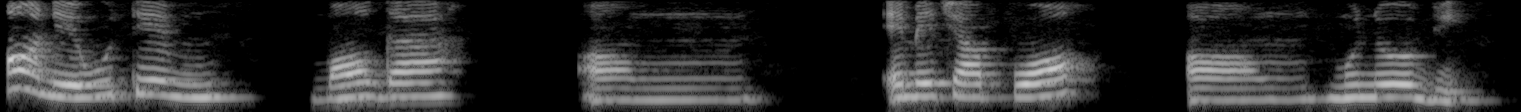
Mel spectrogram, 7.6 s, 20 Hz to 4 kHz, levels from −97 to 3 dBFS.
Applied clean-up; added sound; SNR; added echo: none; none; none; none.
